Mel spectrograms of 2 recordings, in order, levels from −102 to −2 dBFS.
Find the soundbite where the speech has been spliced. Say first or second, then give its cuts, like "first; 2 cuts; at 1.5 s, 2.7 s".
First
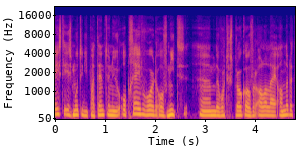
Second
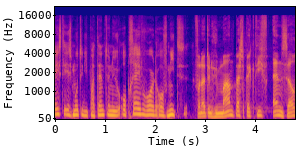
second; 1 cut; at 2.8 s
